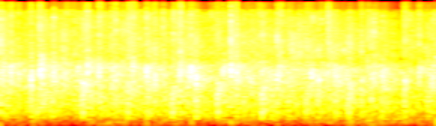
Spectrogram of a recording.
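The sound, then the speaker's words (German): Steady applause from an audience, a dense patter of many hands clapping at even, fairly loud level throughout, with no voices over it. “Okay, vielen Dank, nicht schlecht ausgerechnet dafür, dass du keine Konkurrenzbeobachtung machst, hat das einen Applaus verdient, weil du hast wirklich schnell und alles konkret getroffen.”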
